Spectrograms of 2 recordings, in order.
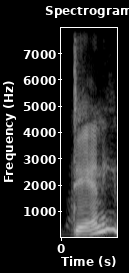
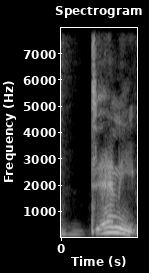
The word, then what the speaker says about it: Denny: they saying it weird Danny Denny it's Denny like Denny's the restaurant like the rest anyways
